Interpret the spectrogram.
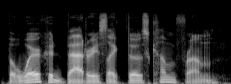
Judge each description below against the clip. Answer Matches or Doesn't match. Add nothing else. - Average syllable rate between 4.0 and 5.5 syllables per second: Doesn't match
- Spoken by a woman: Doesn't match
